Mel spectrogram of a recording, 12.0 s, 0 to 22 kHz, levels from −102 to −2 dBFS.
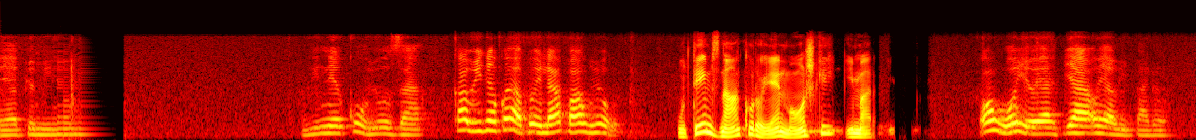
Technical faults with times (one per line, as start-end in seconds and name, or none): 0.47-0.80 repeated packet loss (robotic sound)
0.82-1.25 long network dropout
7.95-8.75 speech suppressed in double talk
8.80-8.97 echo leak
9.03-9.30 background gated by the echo canceller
